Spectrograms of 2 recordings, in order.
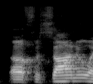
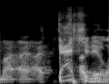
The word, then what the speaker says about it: Fashanu: in the first round, which Fasanu, I guess that's how you say his name. Fashanu, I think it's actually. How you say it? Fashanu. Fashanu, yep.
